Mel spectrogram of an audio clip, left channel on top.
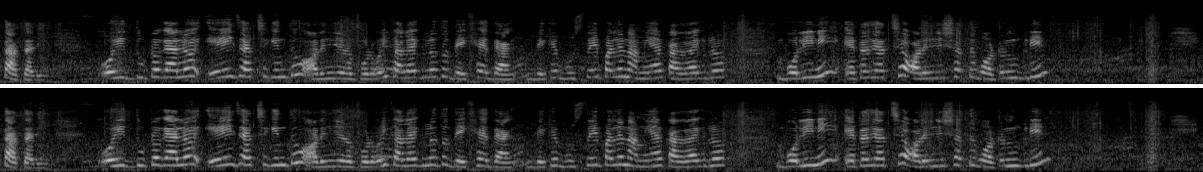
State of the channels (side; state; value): both; normal; correlation 0.44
